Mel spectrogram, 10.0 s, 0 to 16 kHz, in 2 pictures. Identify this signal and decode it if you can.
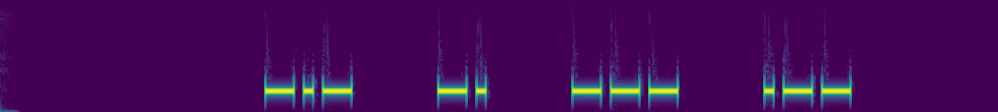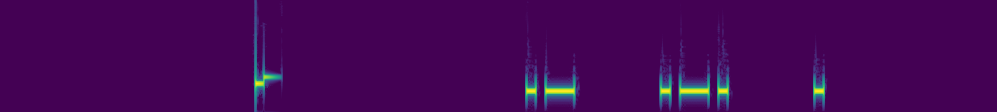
Morse code, heard as a keyed tone, about 25 wpm, spaced as for 14 wpm, 700 Hz. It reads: KNOW ARE
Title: 3x Character Spacing - Top 200 Words - 25wpm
